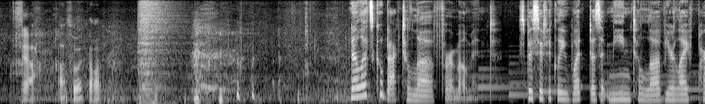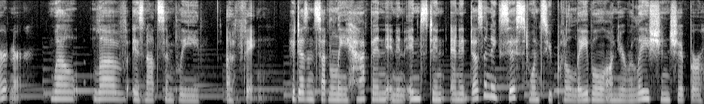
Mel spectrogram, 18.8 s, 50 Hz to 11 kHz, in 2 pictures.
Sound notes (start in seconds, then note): 1.8 suspense sound effect; 2.5 laughs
